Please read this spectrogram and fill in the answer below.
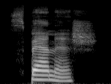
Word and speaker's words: Spanish: Observe que sh se pronuncia como una ch suave. Spanish.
